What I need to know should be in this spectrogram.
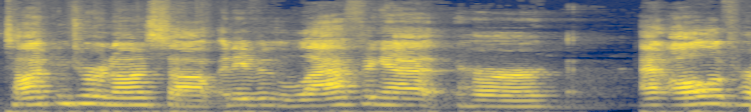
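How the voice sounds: The natural reading voice shows ordinary pitch variation.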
